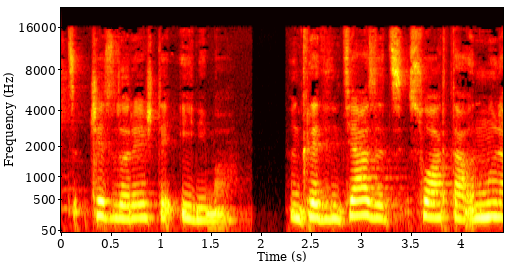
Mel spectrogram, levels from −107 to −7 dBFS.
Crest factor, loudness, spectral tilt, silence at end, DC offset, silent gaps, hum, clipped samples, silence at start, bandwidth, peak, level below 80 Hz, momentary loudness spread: 16 dB; -25 LUFS; -5 dB/octave; 0 s; under 0.1%; none; none; under 0.1%; 0.05 s; 16.5 kHz; -8 dBFS; -62 dBFS; 8 LU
